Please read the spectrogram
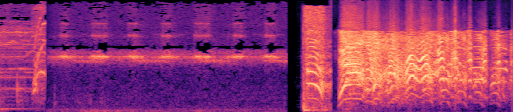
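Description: A cricket-chirping sound effect pulses steadily for about three seconds. It breaks off, and after a sudden loud burst comes a loud, fast, warbling sound effect of overlapping rising and falling squeals.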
